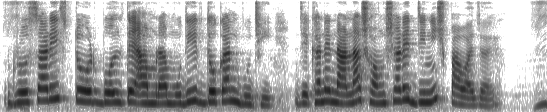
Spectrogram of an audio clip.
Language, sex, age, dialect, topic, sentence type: Bengali, female, 18-24, Standard Colloquial, agriculture, statement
